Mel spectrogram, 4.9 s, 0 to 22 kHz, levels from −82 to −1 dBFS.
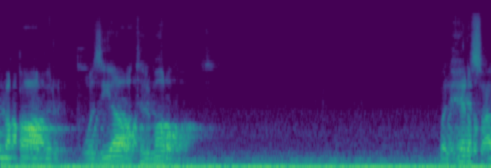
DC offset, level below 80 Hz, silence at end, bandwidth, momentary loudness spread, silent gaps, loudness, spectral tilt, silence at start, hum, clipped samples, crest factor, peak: under 0.1%; -30 dBFS; 0 s; 12.5 kHz; 10 LU; none; -30 LUFS; -7 dB/octave; 0 s; none; under 0.1%; 16 dB; -10 dBFS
